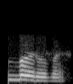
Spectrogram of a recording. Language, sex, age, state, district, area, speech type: Marathi, female, 45-60, Maharashtra, Pune, urban, conversation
